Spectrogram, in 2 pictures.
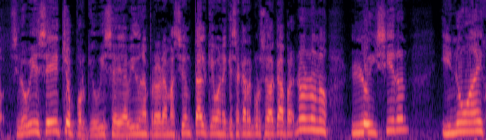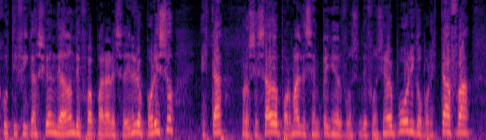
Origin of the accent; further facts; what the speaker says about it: Avellaneda, Buenos Aires Province, Argentina; Porque yo soy de Avellaneda, antes que racinguista.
